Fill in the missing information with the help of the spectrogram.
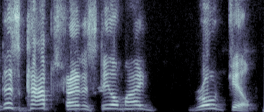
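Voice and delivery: tattle on the cop, outraged; indignant complaint. Retold or imitated. Complaining to the warden.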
